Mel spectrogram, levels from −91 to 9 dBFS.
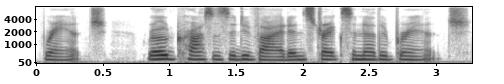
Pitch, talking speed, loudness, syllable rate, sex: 190 Hz, 145 wpm, -18 LUFS, 5.2 syllables/s, female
